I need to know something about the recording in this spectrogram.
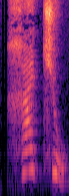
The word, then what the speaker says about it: хочу: Хочу. Mau. Хочу. Penekanannya pada huruf U. Karena itu O pengucapannya A.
